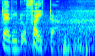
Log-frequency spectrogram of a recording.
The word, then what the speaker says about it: Pteridophyta: P is silent. Pronunciation is Pteridophyta.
